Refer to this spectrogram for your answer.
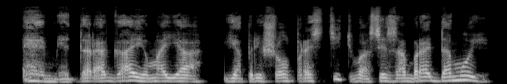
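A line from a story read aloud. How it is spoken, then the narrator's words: Whisper. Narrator (Russian): шептал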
